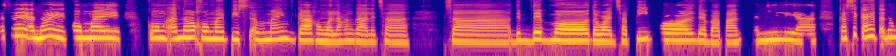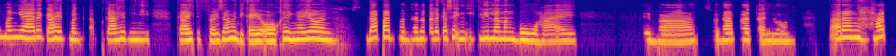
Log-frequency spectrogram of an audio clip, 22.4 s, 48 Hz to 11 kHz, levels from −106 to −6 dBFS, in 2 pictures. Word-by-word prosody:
Kasi 345 Hz, +4 st, +2 dB
ano, 280 Hz, +1 st, +7 dB
eh, 285 Hz, -4 st, +3 dB
kung 280 Hz, -1 st, +4 dB
may 280 Hz, -2 st, +4 dB, 0.3 s
kung 280 Hz, -1 st, +2 dB
ano 285 Hz, +2 st, +3 dB
kung 270 Hz, -1 st, +3 dB
may 260 Hz, 0 st, +3 dB
peace 240 Hz, -1 st, -5 dB
of 240 Hz, -, -3 dB
mind 240 Hz, +1 st, -1 dB
ka, 220 Hz, -1 st, +1 dB
kung 205 Hz, -1 st, -2 dB
wala 195 Hz, 0 st, -1 dB
kang 210 Hz, +1 st, -6 dB
galit 195 Hz, -2 st, -4 dB
sa, 185 Hz, -3 st, -5 dB, 0.4 s
sa 205 Hz, -3 st, -4 dB, 0.7 s
dibdib 220 Hz, +3 st, +3 dB
mo 210 Hz, -1 st, +6 dB
towards 200 Hz, -1 st, -1 dB
sa 200 Hz, -, -3 dB
people 225 Hz, -4 st, +2 dB
'di 210 Hz, -1 st, -3 dB
ba, 185 Hz, -1 st, -3 dB
pam 185 Hz, +3 st, -5 dB, 0.2 s
pamilya 230 Hz, +1 st, -1 dB, 0.5 s
kasi 275 Hz, +8 st, -1 dB
kahit 320 Hz, +1 st, +3 dB
anong 295 Hz, +1 st, 0 dB
mangyari 290 Hz, -1 st, +1 dB
kahit 265 Hz, +1 st, +2 dB
mag 235 Hz, -2 st, -2 dB, 0.3 s
kahit 235 Hz, +2 st, -1 dB, 0.6 s
kahit 220 Hz, +1 st, +3 dB, 0.2 s
for 210 Hz, -1 st, -2 dB
example 250 Hz, +3 st, +2 dB
di 205 Hz, -, -4 dB
kayo 200 Hz, +1 st, +2 dB
okey 250 Hz, +2 st, +1 dB
ngayon, 245 Hz, -1 st, +3 dB, 0.4 s
dapat 290 Hz, +2 st, +1 dB
mag-ano 255 Hz, -1 st, -3 dB
talaga 260 Hz, +2 st, -2 dB
kasi 295 Hz, -1 st, -4 dB
ang 255 Hz, -, -3 dB
ikli 260 Hz, +1 st, -5 dB
lang 265 Hz, -1 st, +1 dB
ng 255 Hz, -, 0 dB
buhay, 210 Hz, -2 st, -2 dB, 0.8 s
'di 225 Hz, -, -3 dB
ba? 195 Hz, +1 st, -3 dB, 0.2 s
So, -, -, -7 dB
dapat 230 Hz, +1 st, -2 dB
ano, 205 Hz, 0 st, -4 dB, 0.5 s
parang 290 Hz, 0 st, +2 dB
hap 275 Hz, +6 st, 0 dB
235 Hz, 155 wpm, -21 LUFS, 210-270 Hz, 0.8 s, ano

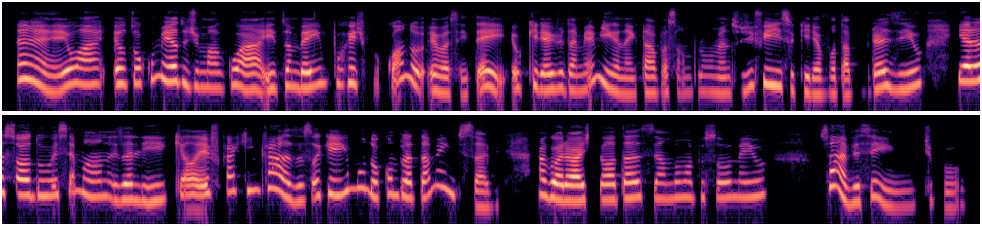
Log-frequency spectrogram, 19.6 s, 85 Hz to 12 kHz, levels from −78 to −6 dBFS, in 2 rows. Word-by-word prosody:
É, 300 Hz, -, +2 dB
eu 275 Hz, +5 st, +5 dB
a 295 Hz, 0 st, +1 dB
eu 295 Hz, +1 st, +5 dB
tô 300 Hz, +1 st, -2 dB
com 365 Hz, +5 st, -8 dB
medo 330 Hz, -5 st, +5 dB
de 270 Hz, -1 st, -5 dB
magoar, 245 Hz, -2 st, 0 dB
e 240 Hz, -, -1 dB
também 260 Hz, +2 st, +1 dB
porque, 300 Hz, -1 st, -2 dB
tipo, -, -, -14 dB
quando 395 Hz, +6 st, 0 dB
eu 215 Hz, -, 0 dB
aceitei, 200 Hz, +6 st, 0 dB
eu 245 Hz, -, -4 dB
queria 235 Hz, -2 st, 0 dB
ajudar 235 Hz, -1 st, -2 dB
minha 230 Hz, +9 st, -4 dB
amiga, 300 Hz, -, 0 dB
né, 190 Hz, -1 st, -5 dB
que -, -, -7 dB
estava 200 Hz, +1 st, -3 dB
passando 200 Hz, 0 st, -10 dB
por 215 Hz, +1 st, -15 dB
um -, -, -13 dB
momento 200 Hz, -2 st, -9 dB
difícil, 270 Hz, 0 st, -1 dB
queria 200 Hz, -3 st, -2 dB
voltar 185 Hz, -1 st, -6 dB
para 180 Hz, -, -33 dB
o -, -, -41 dB
Brasil, 245 Hz, +4 st, 0 dB, 0.3 s
e 340 Hz, -, -1 dB
era 335 Hz, +1 st, +8 dB
só 330 Hz, -2 st, +4 dB
2 315 Hz, +1 st, -3 dB
semanas 300 Hz, -7 st, -4 dB
ali, 255 Hz, -1 st, +1 dB
que -, -, -4 dB
ela 165 Hz, 0 st, +3 dB
ia 165 Hz, +2 st, +4 dB
ficar 370 Hz, -, -3 dB
aqui 380 Hz, 0 st, -7 dB
em 400 Hz, -, -4 dB
casa. 340 Hz, -, +1 dB
Só 285 Hz, +4 st, -1 dB
que 340 Hz, -, -3 dB
aí 325 Hz, +2 st, +2 dB
mudou 420 Hz, -8 st, -1 dB
completamente, 320 Hz, -, -1 dB
sabe, 190 Hz, -1 st, -6 dB, 0.4 s
agora 285 Hz, -6 st, +5 dB
eu -, -, +8 dB
acho 245 Hz, 0 st, +6 dB
que -, -, -15 dB
ela 260 Hz, 0 st, +3 dB
tá 280 Hz, +2 st, +2 dB
sendo 275 Hz, -1 st, -7 dB
uma 290 Hz, 0 st, -6 dB
pessoa 285 Hz, 0 st, -4 dB
meio 295 Hz, +2 st, -5 dB, 0.5 s
sabe, 295 Hz, -, +2 dB
assim, 205 Hz, -7 st, -7 dB
tipo 205 Hz, -5 st, -15 dB
270 Hz, 200 wpm, -22 LUFS, 230-310 Hz, 0.5 s, era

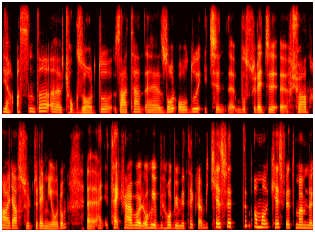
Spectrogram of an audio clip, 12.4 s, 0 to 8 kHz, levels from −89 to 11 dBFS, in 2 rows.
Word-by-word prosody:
Ya, 190 Hz, -6 st, -2 dB
aslında, 215 Hz, +5 st, -2 dB
eee, 175 Hz, -3 st, 0 dB
çok 185 Hz, -4 st, -3 dB
zordu. 150 Hz, +5 st, -3 dB
Zaten, 180 Hz, +2 st, -1 dB
eee, 160 Hz, -1 st, -3 dB
zor 180 Hz, +8 st, +1 dB
olduğu 180 Hz, +3 st, -2 dB
için, 180 Hz, -1 st, +1 dB
eee, -, -, -2 dB
bu 175 Hz, +1 st, -8 dB
süreci, 170 Hz, 0 st, +2 dB
eee, -, -, 0 dB
şu 180 Hz, -, +1 dB
an 180 Hz, 0 st, 0 dB
hâlâ 180 Hz, -2 st, +3 dB
sürdüremiyorum. 165 Hz, -2 st, -1 dB, 0.4 s
Eee, -, -, +1 dB
hani, -, -, -4 dB
tekrar, 185 Hz, -3 st, +6 dB
böyle, 185 Hz, -2 st, +3 dB
o 200 Hz, -, +1 dB
hü 185 Hz, -4 st, +3 dB
bü 185 Hz, -, -10 dB
hobimi 180 Hz, -2 st, -2 dB
tekrar 200 Hz, -2 st, -2 dB
bir 220 Hz, -, -10 dB
keşfettim 270 Hz, +5 st, +2 dB
ama 245 Hz, -2 st, +1 dB
keşfetmemle 215 Hz, -6 st, +1 dB
180 Hz, 150 wpm, -25 LUFS, 170-205 Hz, 0.4 s, tekrar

